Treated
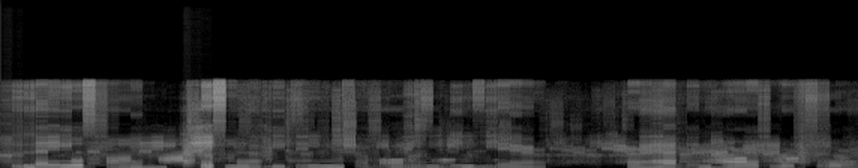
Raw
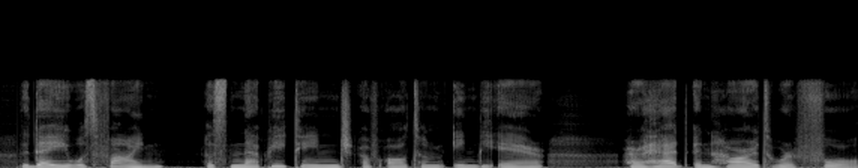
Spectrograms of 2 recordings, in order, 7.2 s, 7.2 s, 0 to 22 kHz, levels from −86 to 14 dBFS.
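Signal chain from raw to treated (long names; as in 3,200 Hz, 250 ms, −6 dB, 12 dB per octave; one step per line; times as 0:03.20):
spectrum averaged block by block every 100 ms
first difference
on a send: echo through a band-pass that steps 432 ms, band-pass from 1,600 Hz, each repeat 0.7 octaves, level −2.5 dB
on the sum: background raised ahead of every attack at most 35 dB per second
level +6.5 dB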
